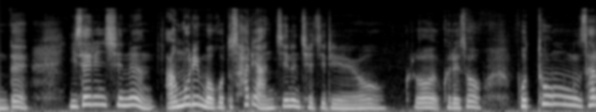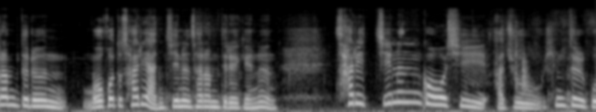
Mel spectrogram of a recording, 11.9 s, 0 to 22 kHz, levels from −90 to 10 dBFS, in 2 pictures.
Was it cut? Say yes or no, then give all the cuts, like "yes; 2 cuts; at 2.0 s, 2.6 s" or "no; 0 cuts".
no; 0 cuts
